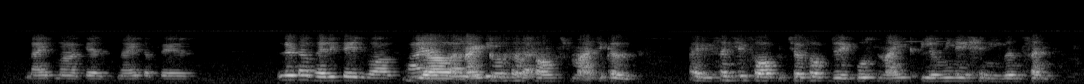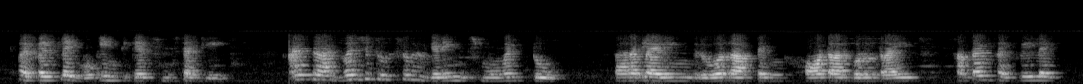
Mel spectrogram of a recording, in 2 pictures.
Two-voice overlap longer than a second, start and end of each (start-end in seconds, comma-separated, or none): 4.1-5.4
